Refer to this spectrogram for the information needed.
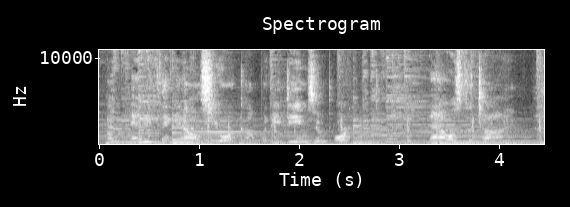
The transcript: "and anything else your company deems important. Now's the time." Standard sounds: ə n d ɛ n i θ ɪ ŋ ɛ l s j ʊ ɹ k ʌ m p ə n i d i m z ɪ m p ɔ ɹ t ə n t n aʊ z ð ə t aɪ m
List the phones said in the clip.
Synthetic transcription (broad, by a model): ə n ɛ n i θ ɪ ŋ ɛ l s j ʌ ɹ k ʌ m p ə n i d i m z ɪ m p ɔ ɹ t n t n aʊ z ð ə t aɪ m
